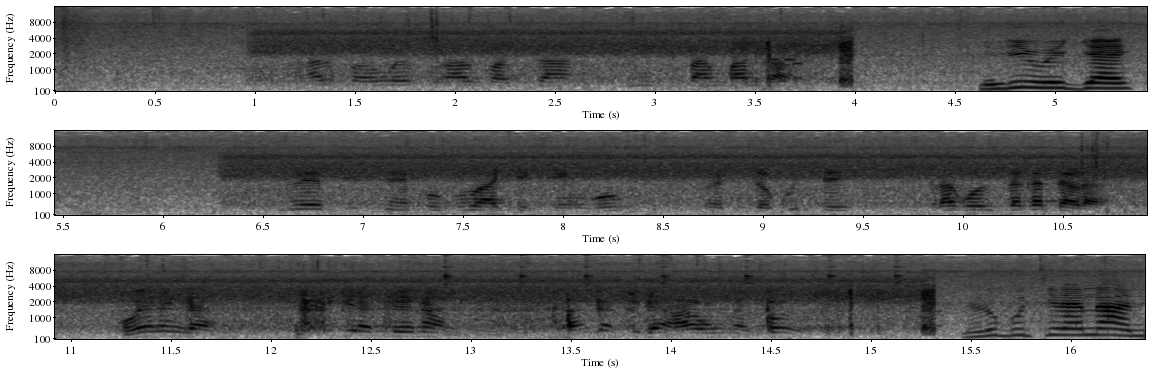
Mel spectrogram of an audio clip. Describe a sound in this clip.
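A man speaks through a crackling, hissing radio.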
